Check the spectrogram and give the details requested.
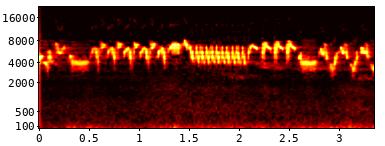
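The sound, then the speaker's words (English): A tiny Eurasian wren, a common garden bird, sings loud, a rapid, high-pitched cascade of warbling notes with a fast, even trill in the middle, continuing without pause and with no voices. “The tiny Eurasian wren is a common garden bird in England, quite similar to the winter wren of the U.S.”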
